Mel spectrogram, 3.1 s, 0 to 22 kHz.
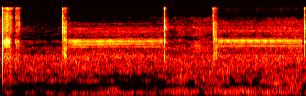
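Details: BS6 petrol motorcycle fuel pump run by a tester plugged into the pump socket, key off, microphone at the pump: faint steady high hum with occasional sharp ticks, no grinding or stutter; pump works normally.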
